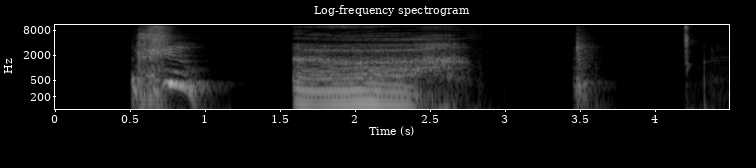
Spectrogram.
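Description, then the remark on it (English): A sharp sneeze bursts out, followed by a long drawn-out voiced groan and then two brief, quieter breathy snaps, with no words spoken. “If only it were as easy to get rid of a corrupt officer as it was to sneeze.”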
